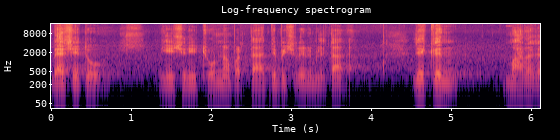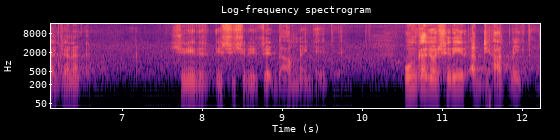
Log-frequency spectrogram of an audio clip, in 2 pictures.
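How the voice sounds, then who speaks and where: A man's voice: fairly low pitch, unhurried, creaky, long pauses. Man preaching in a reverberant hall. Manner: earnest, addresses listeners with calls and chants. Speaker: spiritual teacher. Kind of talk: devotional sermon with storytelling. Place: temple hall during morning worship. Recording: long reverb, faint background noise.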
